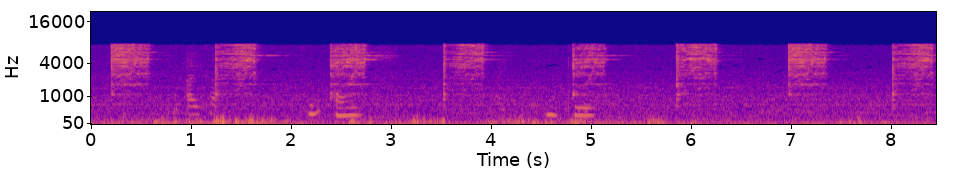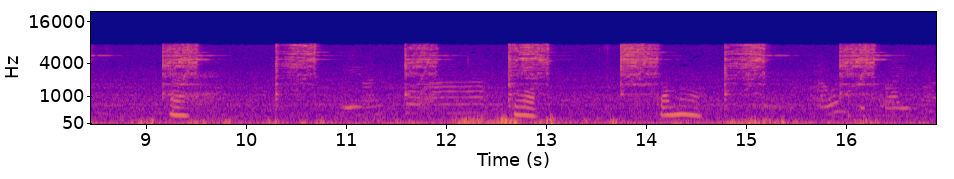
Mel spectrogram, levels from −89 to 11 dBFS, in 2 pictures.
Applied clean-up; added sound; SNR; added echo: none; Cutlery, silverware; -2 dB; none.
